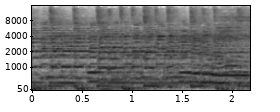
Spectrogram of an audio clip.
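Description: Live Romanian folk dance music: a saxophone plays the melody over electronic keyboard backing and a quick, steady beat of about three hits a second.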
